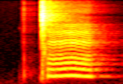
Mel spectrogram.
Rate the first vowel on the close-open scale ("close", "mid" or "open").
open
